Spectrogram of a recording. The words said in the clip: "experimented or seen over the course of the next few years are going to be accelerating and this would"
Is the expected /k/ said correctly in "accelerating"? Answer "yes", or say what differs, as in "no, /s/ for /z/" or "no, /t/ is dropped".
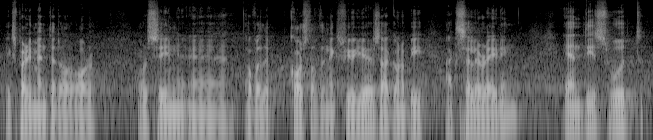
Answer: yes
